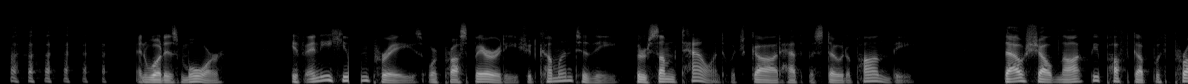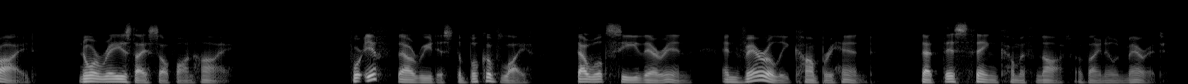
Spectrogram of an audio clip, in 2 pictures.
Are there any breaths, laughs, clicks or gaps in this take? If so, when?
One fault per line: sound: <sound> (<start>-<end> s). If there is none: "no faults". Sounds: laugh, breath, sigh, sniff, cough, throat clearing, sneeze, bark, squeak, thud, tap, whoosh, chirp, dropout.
sound: laugh (0.1-1.1 s)
sound: dropout (3.5-3.6 s)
